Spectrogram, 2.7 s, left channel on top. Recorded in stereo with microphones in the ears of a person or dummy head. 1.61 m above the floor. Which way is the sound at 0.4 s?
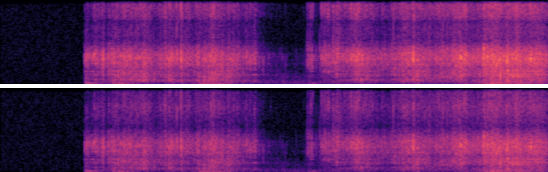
15° left (ahead or behind).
